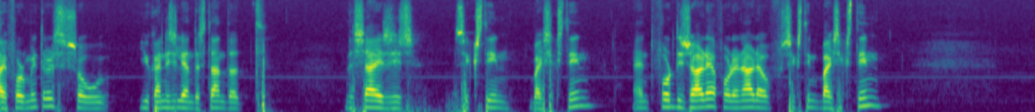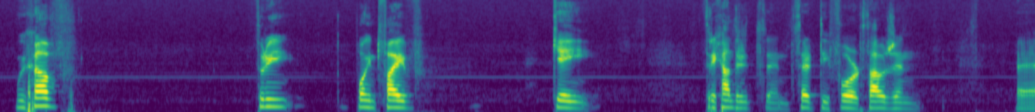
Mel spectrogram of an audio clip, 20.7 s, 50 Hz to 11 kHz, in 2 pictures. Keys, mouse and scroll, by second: 0.8-5.1 middle drag.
